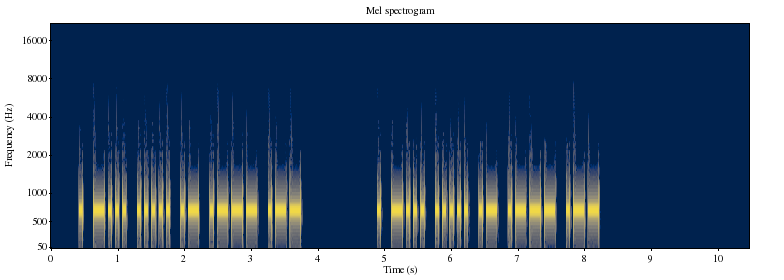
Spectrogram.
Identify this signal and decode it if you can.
Morse code, heard as a keyed tone, about 22 wpm, 700 Hz. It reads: EB5AJW EB5AJW
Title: DXCC-100 Call Signs - 6 Characters - Repeated 3x - 22wpm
